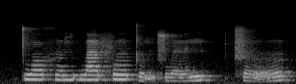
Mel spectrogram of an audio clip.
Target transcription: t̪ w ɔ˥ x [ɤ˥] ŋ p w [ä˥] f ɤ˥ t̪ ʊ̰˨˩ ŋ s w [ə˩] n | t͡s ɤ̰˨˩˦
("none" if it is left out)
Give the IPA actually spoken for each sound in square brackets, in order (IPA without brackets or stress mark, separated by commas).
ɤ˥, ä˥, ə˧˥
